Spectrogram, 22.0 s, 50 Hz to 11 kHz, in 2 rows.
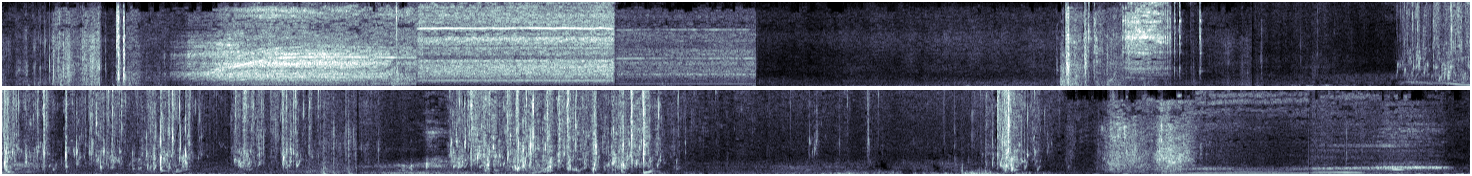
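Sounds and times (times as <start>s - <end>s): water splashing and sloshing: 10.4s - 20.0s.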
